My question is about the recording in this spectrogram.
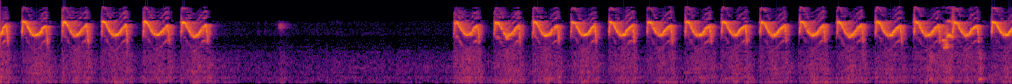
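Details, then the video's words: Hand-reared caged Sunda bush warbler, about eight months old, in the morning: a burst of high wavy notes, over two seconds of silence with one faint note, then a long even run of the same notes. "suara ciblek gunung / cigun dipagi hari"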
